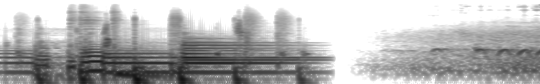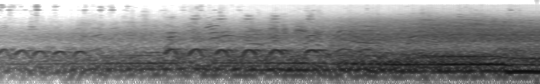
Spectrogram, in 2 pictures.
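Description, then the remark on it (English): A dog yaps and yips in quick bursts at a suburban dog park beside a busy expressway, then falls quiet as a broad, steady roar of expressway traffic swells and fills the background, with faint whimpers drifting over it. “Here, we've captured a slice of suburban life, with the dogs enjoying the outside, the people enjoying the outside, and the traffic from the expressway.”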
